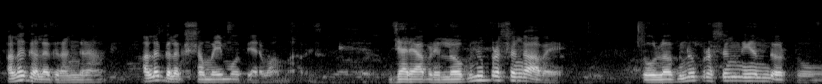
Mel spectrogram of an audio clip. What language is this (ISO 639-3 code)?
guj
